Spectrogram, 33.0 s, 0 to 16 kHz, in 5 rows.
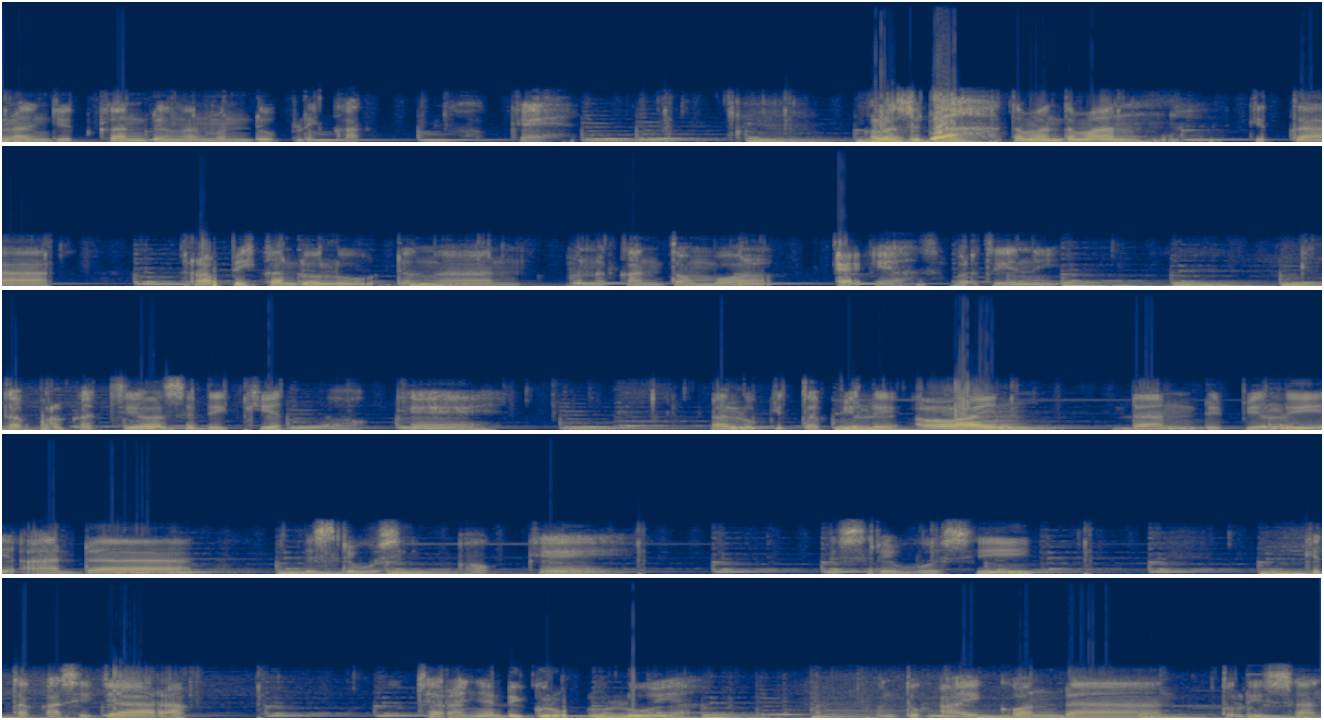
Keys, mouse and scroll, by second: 0.7 ctrl+d, 1.2 click, 3.2 shift+click, 3.8 shift+click, 4.9 shift+click, 5.5 shift+click, 6.7 shift+click, 7.4 shift+click, 8.9 shift+click, 10.7 e, 12.1-13.9 drag, 14.9 ctrl+click, 18.2-24.3 drag, 27.0 ctrl+g, 27.6 click, 30.3 ctrl+g, 31.0 click, 32.3 ctrl+g.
